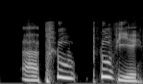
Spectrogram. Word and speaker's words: Plouvier: Did I say it right? – Plouvier.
